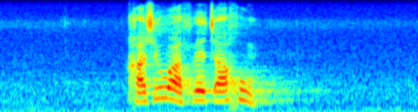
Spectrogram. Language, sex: Northern Sotho, male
